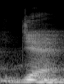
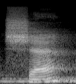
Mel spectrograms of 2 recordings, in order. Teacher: Kalau jim nempel, kalau shin hanya mendekat.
